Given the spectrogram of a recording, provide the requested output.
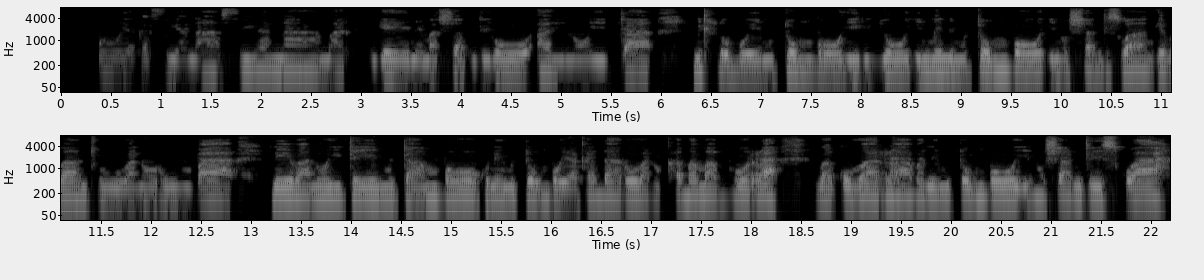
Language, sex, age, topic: Ndau, male, 18-24, health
